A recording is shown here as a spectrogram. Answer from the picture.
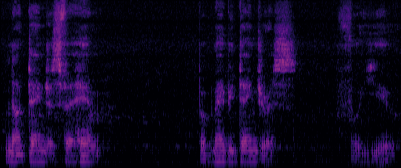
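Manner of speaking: put-on softly menacing boy; quiet threat. A narrator's reading. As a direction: let the warning sink in. Chinggis threat, fading low.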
